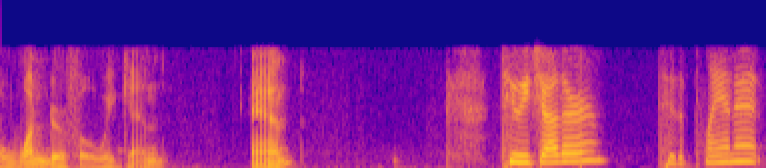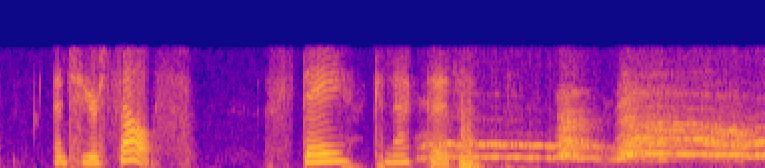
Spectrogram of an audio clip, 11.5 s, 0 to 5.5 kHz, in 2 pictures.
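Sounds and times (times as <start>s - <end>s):
speech: 0.2s - 1.3s, 1.9s - 2.3s, 3.8s - 7.1s, 8.0s - 9.4s
dogs howling: 8.8s - 11.4s.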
